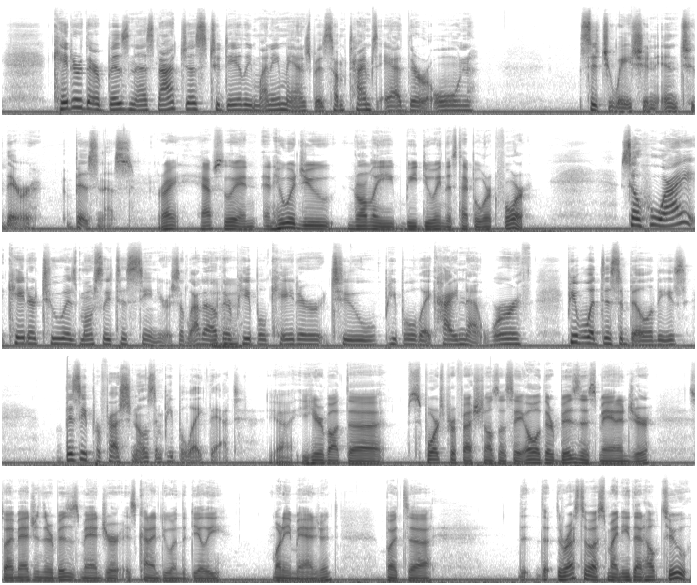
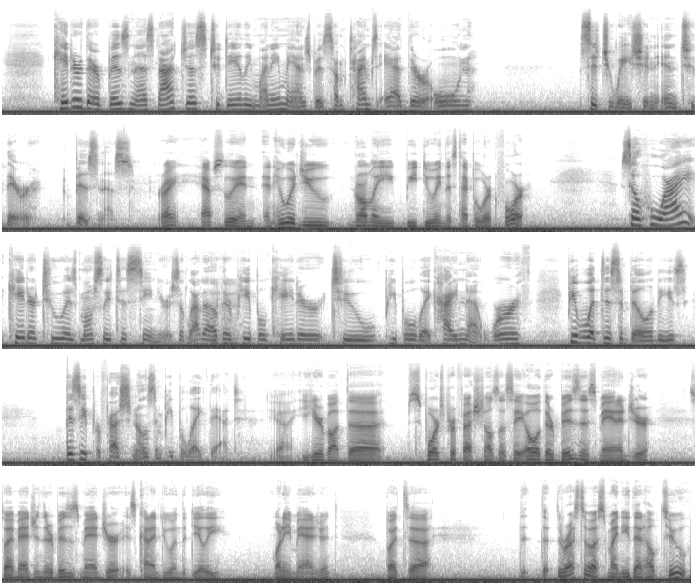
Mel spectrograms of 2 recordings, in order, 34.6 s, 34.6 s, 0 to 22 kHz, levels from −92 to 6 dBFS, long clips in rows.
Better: first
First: low rumble; faint; throughout; 25 dB below the speech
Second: low rumble; loud; throughout; 5 dB below the speech

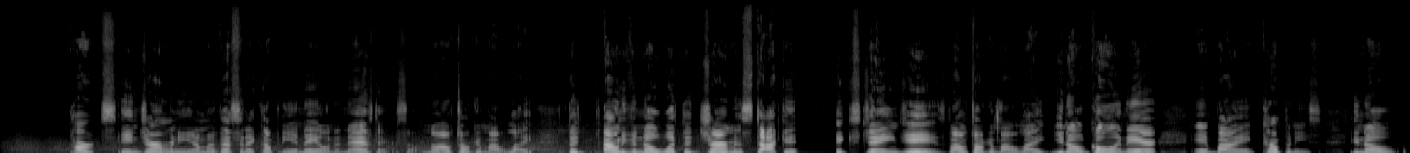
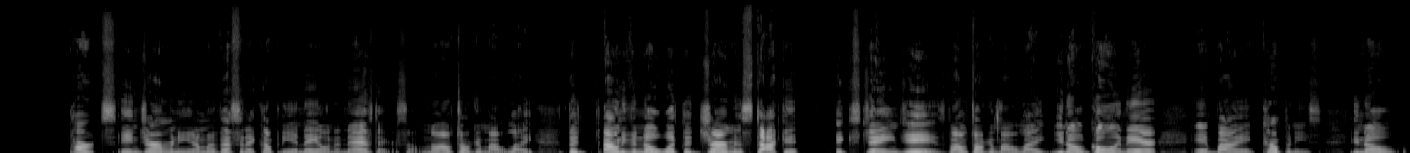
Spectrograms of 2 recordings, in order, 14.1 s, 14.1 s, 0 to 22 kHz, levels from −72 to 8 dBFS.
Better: second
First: rain or running water; faint; until 7.5 s; 25 dB below the speech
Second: none

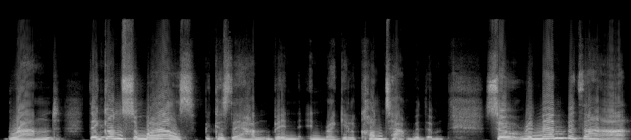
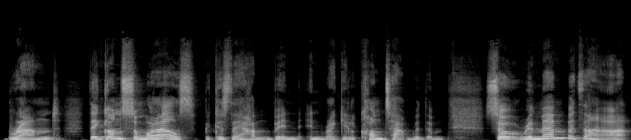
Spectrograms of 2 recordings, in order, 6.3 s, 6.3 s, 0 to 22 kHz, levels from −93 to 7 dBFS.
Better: second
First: distortion; slight; 10 dB below the speech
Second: none

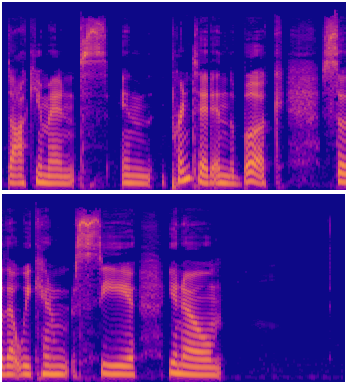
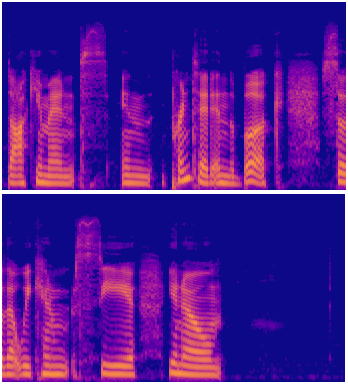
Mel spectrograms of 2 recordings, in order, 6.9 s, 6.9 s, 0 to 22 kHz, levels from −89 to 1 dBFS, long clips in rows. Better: first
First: none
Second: muffled; slightly; fading above 3.5 kHz

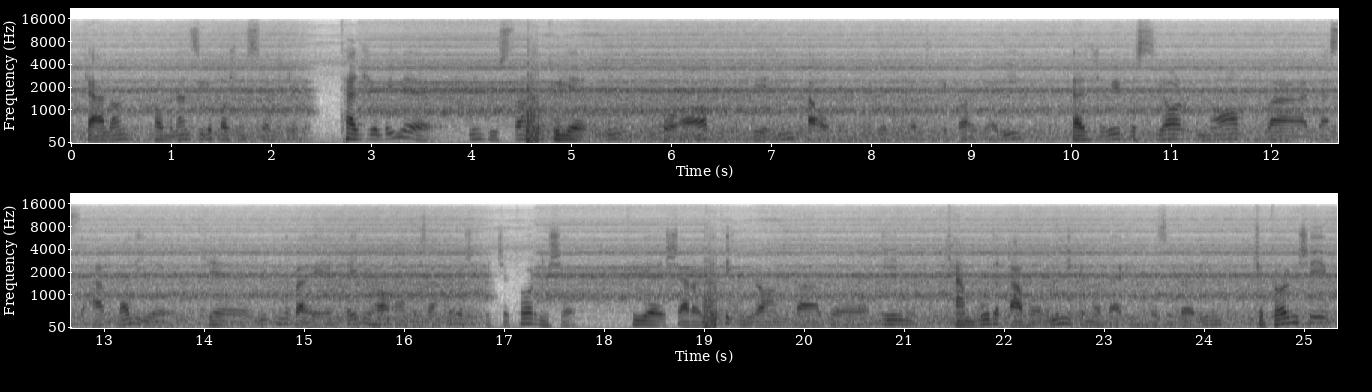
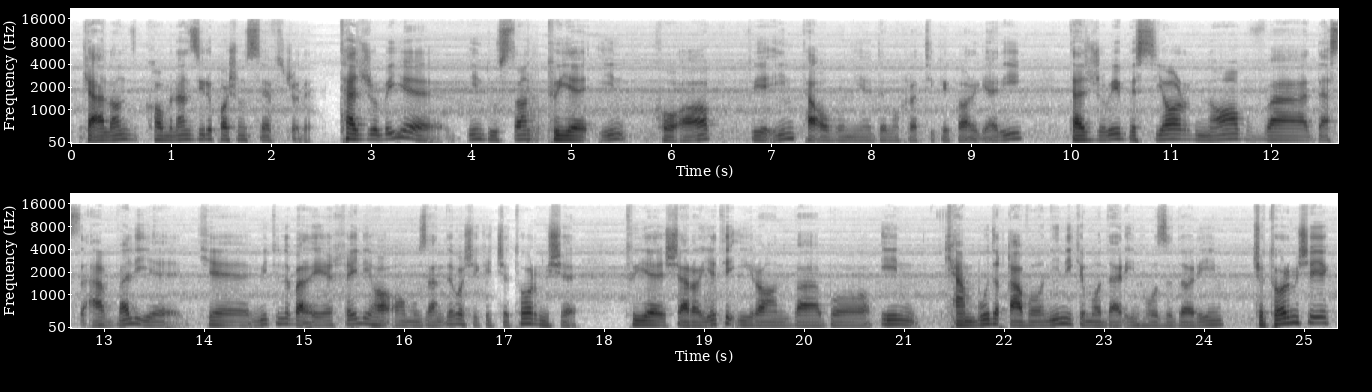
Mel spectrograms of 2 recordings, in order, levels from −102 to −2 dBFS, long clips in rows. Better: second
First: hiss; loud; throughout; 1 dB below the speech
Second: hiss; faint; throughout; 25 dB below the speech

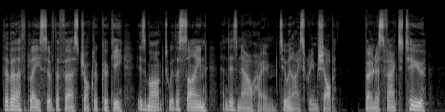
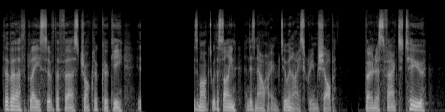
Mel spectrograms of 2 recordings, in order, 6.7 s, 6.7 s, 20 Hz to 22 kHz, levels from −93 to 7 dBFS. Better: first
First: none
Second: audio freezing; at 2 s for 1 s

